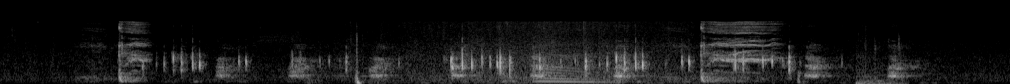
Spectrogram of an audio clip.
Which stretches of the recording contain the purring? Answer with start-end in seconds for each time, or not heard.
not heard.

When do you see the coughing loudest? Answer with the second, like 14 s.
7 s.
